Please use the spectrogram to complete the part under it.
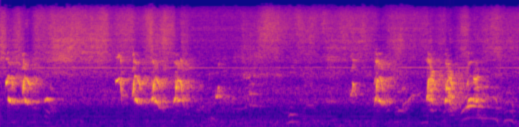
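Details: Boston Terrier dogs at the Perrera Jamundi kennel in Cali, Colombia, barking in short sharp bursts, several quick clusters of two to four barks separated by brief pauses, over a low background murmur.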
